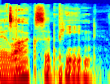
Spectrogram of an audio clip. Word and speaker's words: Loxapine: But anyway, she's taking this medication called Loxapine, which is most likely a reference to, well, it's pronounced the same way, Loxapine.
